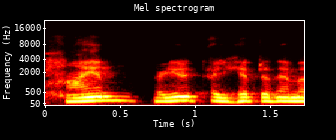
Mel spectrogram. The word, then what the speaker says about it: Haim: It's H-A-I-M. It looks like Haim. But it's pronounced Haim.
